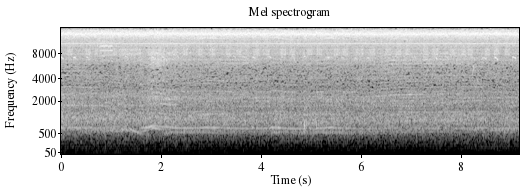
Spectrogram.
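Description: A JJRC H32GH mini quadcopter drone hovers in flight, producing a steady, fairly quiet broadband whir and hiss of small propellers with a faint tonal whine, continuous throughout with no talking.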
